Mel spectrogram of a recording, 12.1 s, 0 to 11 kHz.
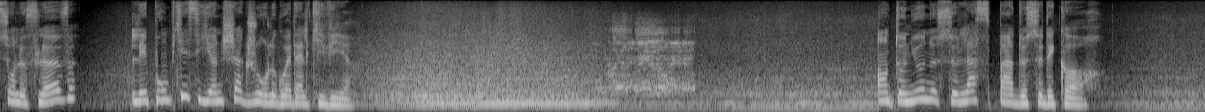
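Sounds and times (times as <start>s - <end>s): motorboat engine humming: 0.8s - 12.0s
rushing and splashing water: 3.6s - 8.2s.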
